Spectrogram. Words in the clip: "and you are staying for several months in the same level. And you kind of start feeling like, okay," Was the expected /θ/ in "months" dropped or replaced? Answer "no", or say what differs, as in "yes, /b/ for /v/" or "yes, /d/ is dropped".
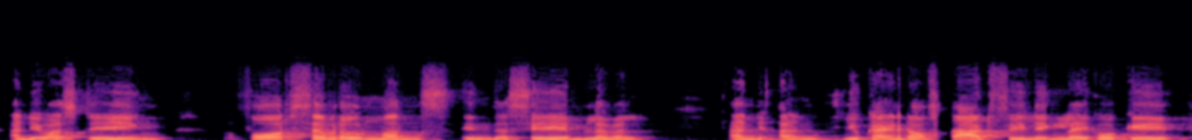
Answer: yes, /t/ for /θ/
